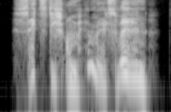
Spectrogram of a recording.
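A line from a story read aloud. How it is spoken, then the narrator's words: Hissed. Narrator (German): zischte Marquardt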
